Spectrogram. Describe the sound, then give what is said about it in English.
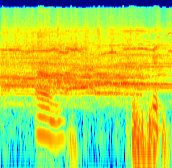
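A crowd cheers and murmurs in a steady wash of noise, with individual voices and whoops rising out of the din now and then, moderately loud. “and there's crowd.”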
